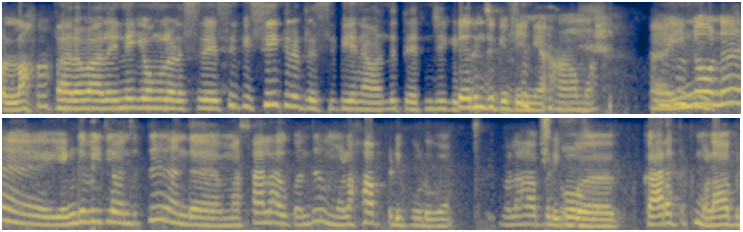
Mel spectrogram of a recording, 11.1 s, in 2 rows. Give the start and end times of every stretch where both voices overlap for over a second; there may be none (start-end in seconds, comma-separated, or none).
none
